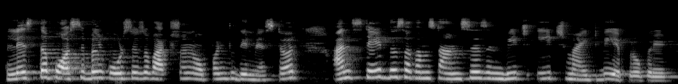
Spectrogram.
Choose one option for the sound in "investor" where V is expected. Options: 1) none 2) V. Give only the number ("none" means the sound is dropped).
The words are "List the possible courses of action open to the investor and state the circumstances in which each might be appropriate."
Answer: 1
